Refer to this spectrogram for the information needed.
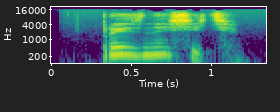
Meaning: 1. to pronounce, to articulate 2. to deliver, to utter
- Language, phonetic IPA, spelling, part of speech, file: Russian, [prəɪznɐˈsʲitʲ], произносить, verb, Ru-произносить.ogg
